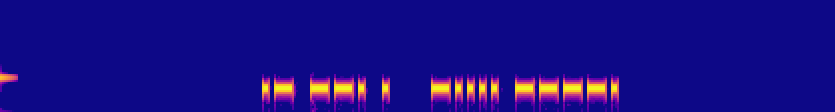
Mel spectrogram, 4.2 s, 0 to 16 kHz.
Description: Morse code, heard as a keyed tone, about 39 wpm, 700 Hz. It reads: AGE 69
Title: Practice QSO - Exchange 3 - More Info - 40wpm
